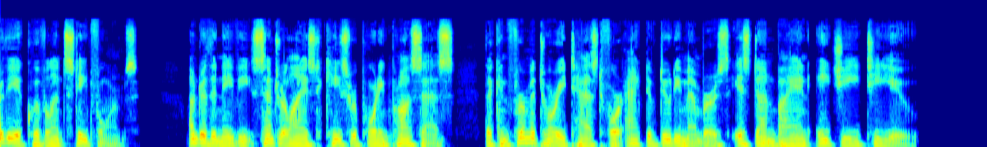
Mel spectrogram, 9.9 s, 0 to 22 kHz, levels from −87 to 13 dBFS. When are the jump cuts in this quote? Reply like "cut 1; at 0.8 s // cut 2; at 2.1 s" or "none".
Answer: none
